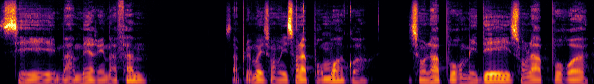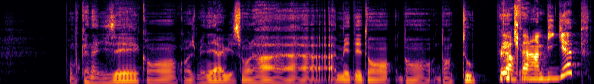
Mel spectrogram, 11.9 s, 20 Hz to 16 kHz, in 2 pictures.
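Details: Stuttering in a 24-year-old man who has stuttered since birth; it was severe in childhood and treated with speech therapy, and it is now mild, mainly under stress and not when doing magic, with little stuttering noted in this episode.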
